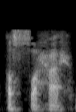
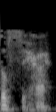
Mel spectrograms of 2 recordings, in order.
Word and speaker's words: الصحاح: الصحاح الصحيح أنها تنطق بفتح الصاد، الصحاح وليس الصحاح.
